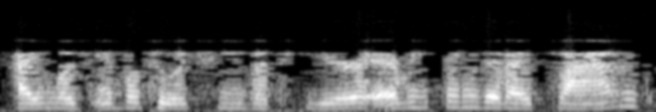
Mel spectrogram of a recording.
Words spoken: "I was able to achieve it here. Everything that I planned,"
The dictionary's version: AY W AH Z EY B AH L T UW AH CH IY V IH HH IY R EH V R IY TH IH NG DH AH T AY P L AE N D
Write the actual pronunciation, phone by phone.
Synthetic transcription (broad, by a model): AY W AH Z EY B AH L T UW AH CH IY V IH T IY R EH V R IY TH IH NG DH AH T AY P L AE N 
